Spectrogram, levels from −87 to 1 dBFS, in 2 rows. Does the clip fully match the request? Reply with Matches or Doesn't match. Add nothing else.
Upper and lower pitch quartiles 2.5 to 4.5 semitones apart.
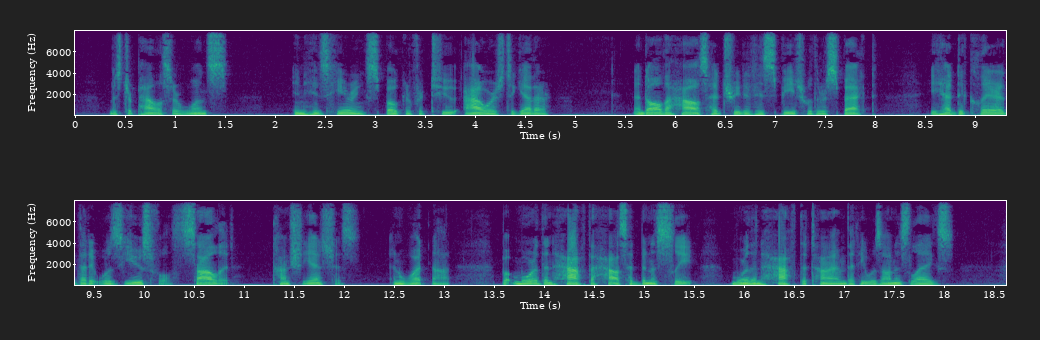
Matches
